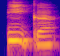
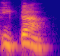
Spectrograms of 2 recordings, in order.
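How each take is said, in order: First: The stress is on the usual syllable. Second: The stress is moved to another syllable. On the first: "nombre propio" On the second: "si movemos sería Ica"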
